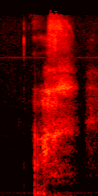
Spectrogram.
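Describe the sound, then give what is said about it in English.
A heavy, breathy pant, one main rush of air lasting about half a second, fairly quiet, with no talking around it. “Now you're just panting like crazy.”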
